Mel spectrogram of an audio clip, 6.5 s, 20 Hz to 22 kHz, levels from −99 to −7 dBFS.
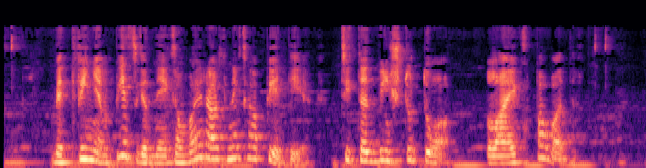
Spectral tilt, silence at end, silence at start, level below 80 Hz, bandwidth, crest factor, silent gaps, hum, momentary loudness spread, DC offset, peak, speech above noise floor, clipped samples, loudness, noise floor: -5 dB/octave; 0.2 s; 0.05 s; -52 dBFS; 11.5 kHz; 20 dB; none; none; 16 LU; under 0.1%; -2 dBFS; 27 dB; under 0.1%; -20 LUFS; -46 dBFS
